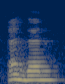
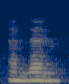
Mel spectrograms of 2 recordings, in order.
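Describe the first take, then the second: Both takes have the same delivery.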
